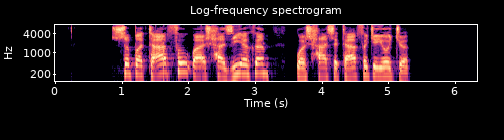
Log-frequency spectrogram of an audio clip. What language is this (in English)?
Kabardian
